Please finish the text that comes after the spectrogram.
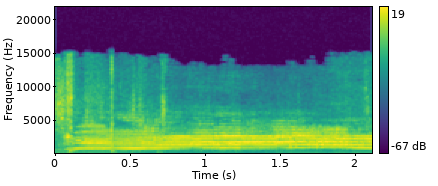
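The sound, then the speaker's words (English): A man lets out one long, loud scream of pain after breaking two of his toes kicking a helmet, a strained, wavering cry held steadily for about two seconds without a break. “And the scream that you hear in the movie is him actually screaming in pain after he broke them.”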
